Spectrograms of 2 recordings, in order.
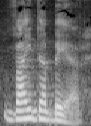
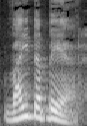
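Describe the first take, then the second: The two takes are said the same way.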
